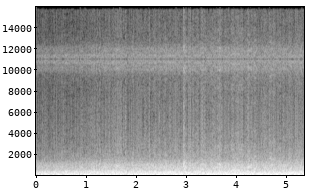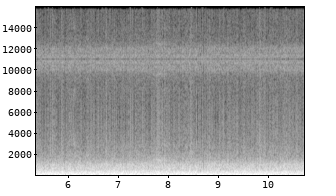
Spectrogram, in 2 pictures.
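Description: Cabin noise of an Airbus A340-300's four CFM56 engines spooling up to take-off thrust, with the rumble of the take-off roll. It grows louder over the first two seconds, then holds as a loud, steady roar.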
